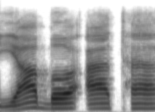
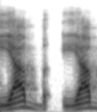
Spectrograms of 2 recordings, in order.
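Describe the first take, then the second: First: Slow "ইয়াবআথা" with ব bouncing; qalqalah echo. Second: "ইয়াব" closed on ব without echo; forced stop. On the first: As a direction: stretch "ইয়াবআথা", echo after the ব. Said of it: "এরকম হবে". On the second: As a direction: shut "ইয়াব" off at the ব. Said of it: "মুখটা automatically আপনার থামতে বাধ্য". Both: Shown as a demonstration.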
